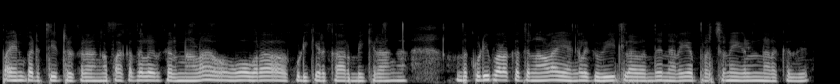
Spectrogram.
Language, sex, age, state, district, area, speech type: Tamil, female, 45-60, Tamil Nadu, Erode, rural, spontaneous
